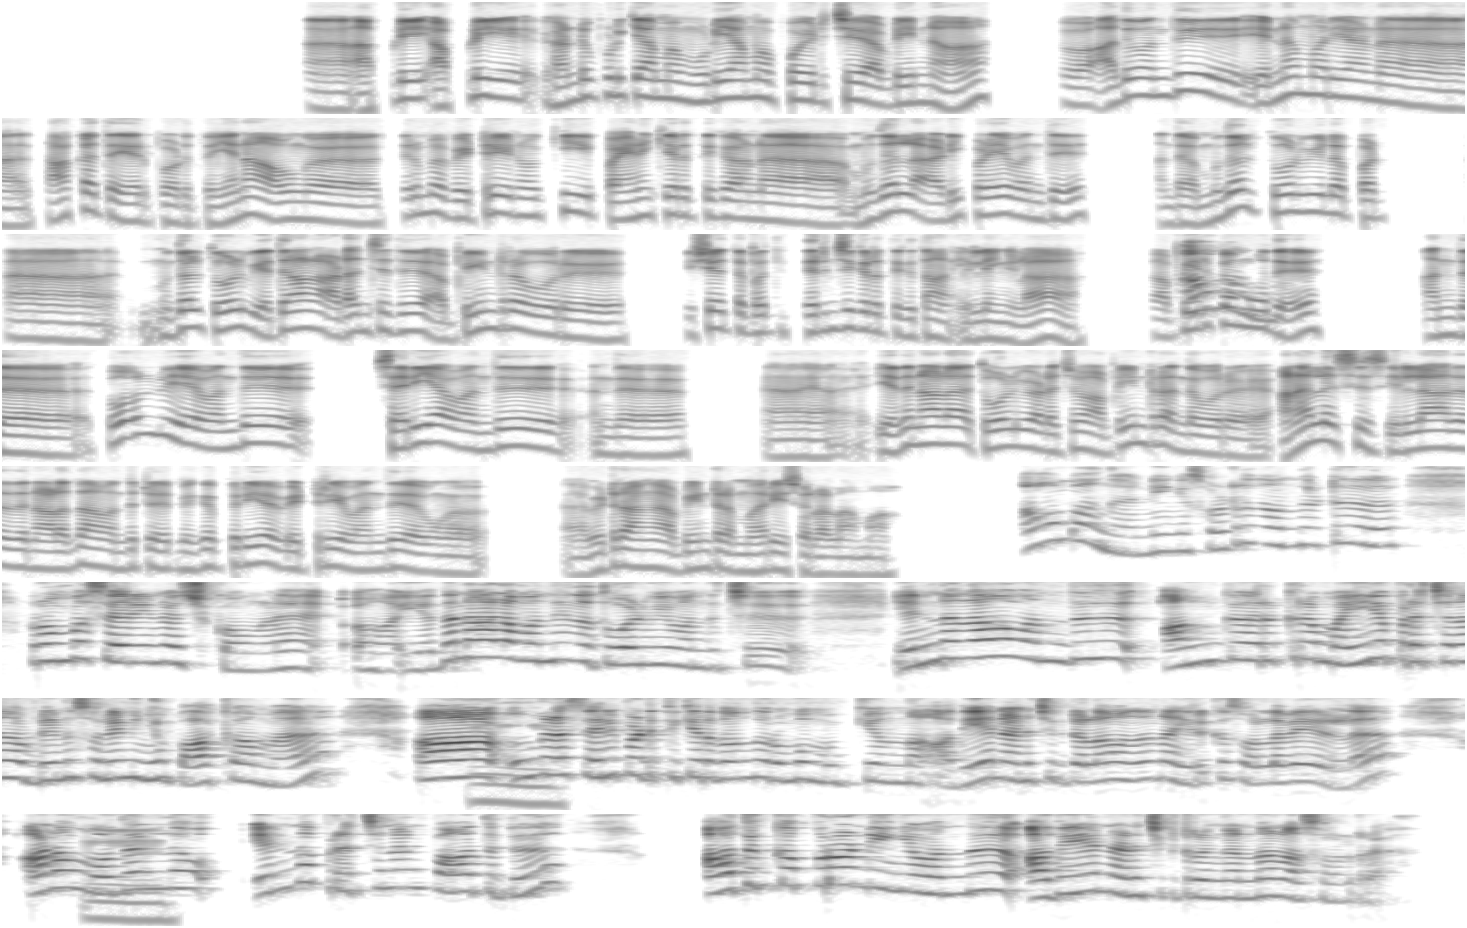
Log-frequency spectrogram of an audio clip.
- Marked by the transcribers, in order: in English: "அனாலிசிஸ்"; drawn out: "ம்"
- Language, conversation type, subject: Tamil, podcast, ஒரு தோல்வி எதிர்பாராத வெற்றியாக மாறிய கதையைச் சொல்ல முடியுமா?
